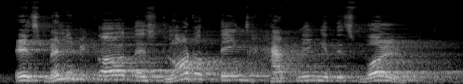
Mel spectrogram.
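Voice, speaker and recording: Over noticeable background noise, a man with a high voice speaks at a very slow pace with ordinary pitch variation. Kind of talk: sermon / homily.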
